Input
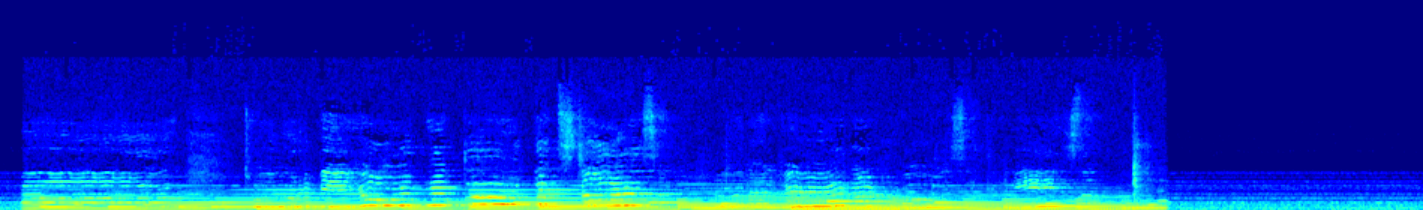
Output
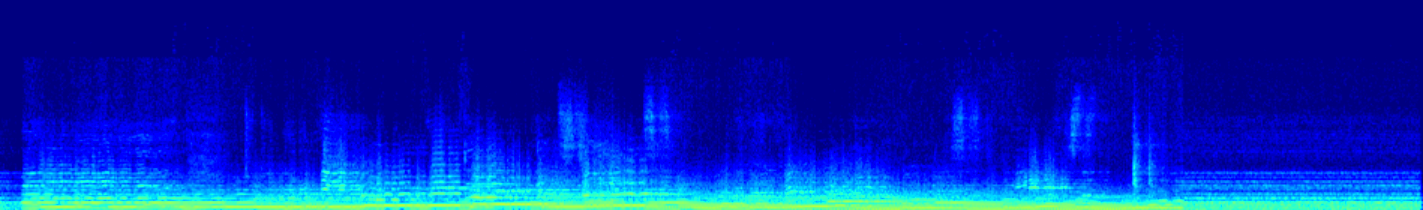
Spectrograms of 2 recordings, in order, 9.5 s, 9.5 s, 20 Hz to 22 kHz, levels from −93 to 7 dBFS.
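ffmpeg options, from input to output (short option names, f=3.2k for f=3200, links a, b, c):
-filter_complex "[0:a]equalizer=f=220:w=0.46:g=-5,asplit=2[a][b];[b]aecho=0:1:103:0.473[c];[a][c]amix=inputs=2:normalize=0,alimiter=limit=-23dB:level=0:latency=1:release=120,asoftclip=type=tanh:threshold=-33.5dB,areverse,acompressor=threshold=-50dB:ratio=4,areverse,volume=10dB"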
